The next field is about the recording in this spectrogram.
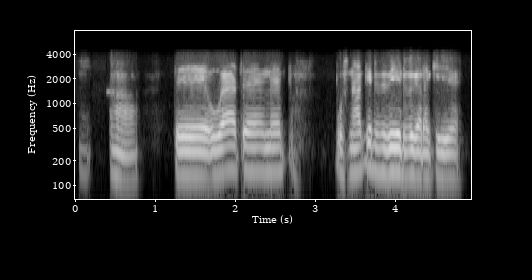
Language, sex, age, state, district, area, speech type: Dogri, male, 18-30, Jammu and Kashmir, Udhampur, urban, conversation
